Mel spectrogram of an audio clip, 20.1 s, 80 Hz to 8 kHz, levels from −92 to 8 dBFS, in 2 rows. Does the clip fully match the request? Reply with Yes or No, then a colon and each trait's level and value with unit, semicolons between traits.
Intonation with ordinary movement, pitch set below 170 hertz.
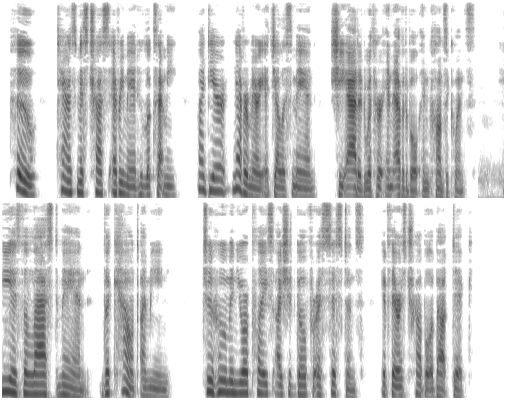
Yes: average, 4.5 semitones; medium, 140 Hz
